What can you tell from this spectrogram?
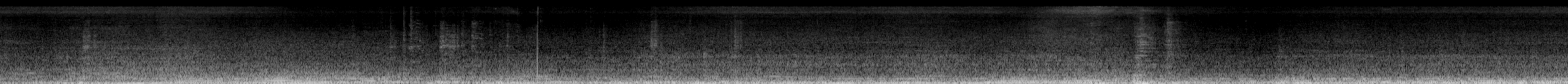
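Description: Semi truck's diesel engine running steadily at low speed, heard from inside the cab, with a few short clicks and rattles.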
